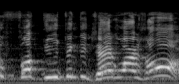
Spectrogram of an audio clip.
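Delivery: yelling, voice shooting way up high. Arguing about the Jaguars, yelling at the other speaker. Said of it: "Why are you yelling at me?".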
